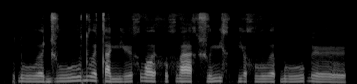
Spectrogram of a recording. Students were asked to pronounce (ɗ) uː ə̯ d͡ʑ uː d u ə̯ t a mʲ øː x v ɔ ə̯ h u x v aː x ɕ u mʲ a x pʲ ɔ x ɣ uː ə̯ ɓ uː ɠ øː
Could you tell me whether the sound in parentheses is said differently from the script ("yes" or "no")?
no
